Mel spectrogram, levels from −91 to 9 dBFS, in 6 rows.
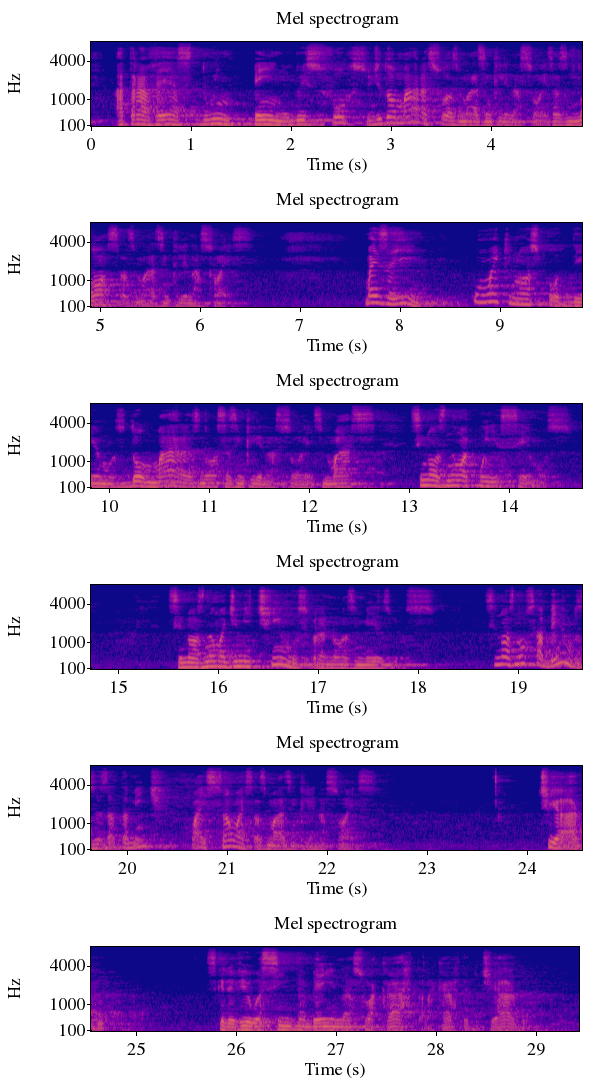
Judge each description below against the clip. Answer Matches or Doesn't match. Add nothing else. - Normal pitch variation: Doesn't match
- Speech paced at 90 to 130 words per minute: Matches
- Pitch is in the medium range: Matches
